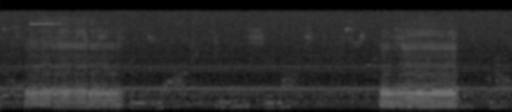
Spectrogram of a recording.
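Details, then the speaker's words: Two drawn-out, buzzing snoring breaths with a quieter gap between, over steady background hum; snoring. "Who's snoring like that? Who's snoring like that?"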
